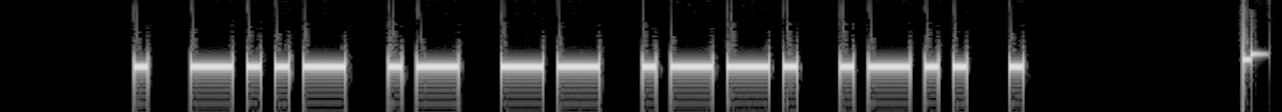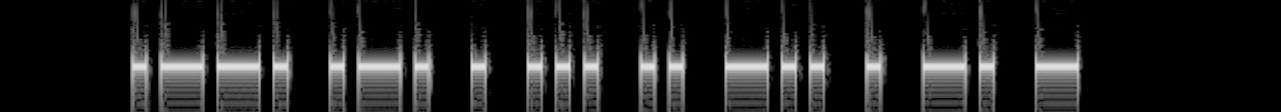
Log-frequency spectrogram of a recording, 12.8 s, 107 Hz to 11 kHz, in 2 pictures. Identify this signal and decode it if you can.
Morse code, heard as a keyed tone, about 17 wpm, 700 Hz. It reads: EXAMPLE PRESIDENT
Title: Sets of 2 Words - New Word Drill - 17wpm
